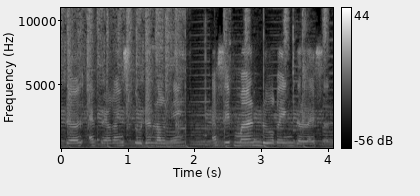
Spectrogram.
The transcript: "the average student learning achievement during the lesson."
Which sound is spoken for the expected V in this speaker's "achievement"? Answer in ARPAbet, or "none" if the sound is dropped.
P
